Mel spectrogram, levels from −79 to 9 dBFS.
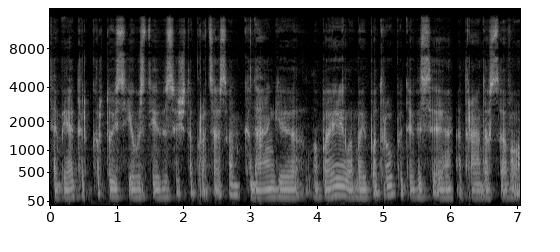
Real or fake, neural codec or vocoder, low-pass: real; none; 14.4 kHz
